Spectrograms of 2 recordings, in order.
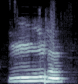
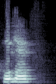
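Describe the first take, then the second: First: Loud, higher, drawn-out double take; astonished. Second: Short, loud interruption; startled. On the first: Vlogger checking the views, drawn-out astonishment. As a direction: stretch the first word high and loud. Startled by view count, repeated. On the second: Vlogger checking the views, short startled interjection. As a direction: cut in quickly and loudly. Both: Real, not acted.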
